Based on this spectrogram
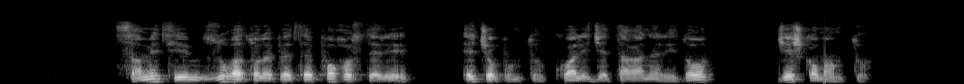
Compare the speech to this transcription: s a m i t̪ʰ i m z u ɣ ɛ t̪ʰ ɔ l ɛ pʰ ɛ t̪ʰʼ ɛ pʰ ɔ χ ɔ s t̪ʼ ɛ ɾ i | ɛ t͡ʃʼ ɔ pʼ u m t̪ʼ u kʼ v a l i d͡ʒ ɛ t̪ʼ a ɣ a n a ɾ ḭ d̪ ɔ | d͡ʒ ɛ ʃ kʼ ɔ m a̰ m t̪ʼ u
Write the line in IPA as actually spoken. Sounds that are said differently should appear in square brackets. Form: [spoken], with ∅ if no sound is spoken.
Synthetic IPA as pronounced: s a m i t̪ʰ i m z u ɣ [a] t̪ʰ ɔ l ɛ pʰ ɛ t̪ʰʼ ɛ pʰ ɔ χ ɔ s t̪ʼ ɛ ɾ i | ɛ t͡ʃʼ ɔ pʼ u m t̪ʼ u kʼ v a l i d͡ʒ ɛ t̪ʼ a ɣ a n [ɛ] ɾ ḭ d̪ ɔ | d͡ʒ ɛ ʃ kʼ ɔ m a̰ m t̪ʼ u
